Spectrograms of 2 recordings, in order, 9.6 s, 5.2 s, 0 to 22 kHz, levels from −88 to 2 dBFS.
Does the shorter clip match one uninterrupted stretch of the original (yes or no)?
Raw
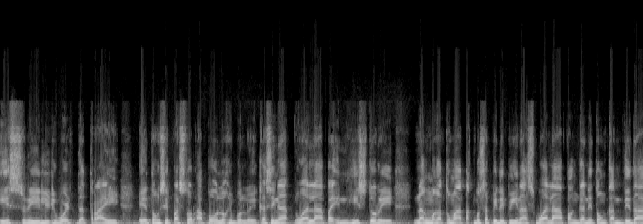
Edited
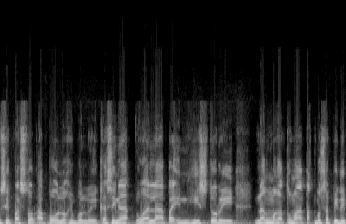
yes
